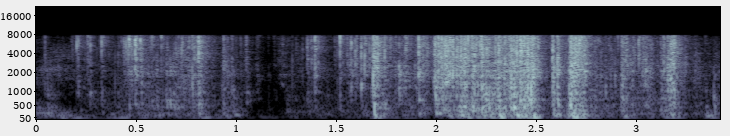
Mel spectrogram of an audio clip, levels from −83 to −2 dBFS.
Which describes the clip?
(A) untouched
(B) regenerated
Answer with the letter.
A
